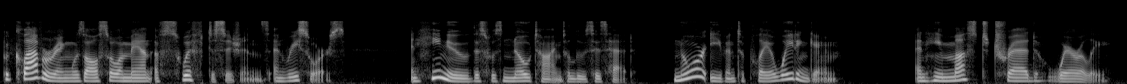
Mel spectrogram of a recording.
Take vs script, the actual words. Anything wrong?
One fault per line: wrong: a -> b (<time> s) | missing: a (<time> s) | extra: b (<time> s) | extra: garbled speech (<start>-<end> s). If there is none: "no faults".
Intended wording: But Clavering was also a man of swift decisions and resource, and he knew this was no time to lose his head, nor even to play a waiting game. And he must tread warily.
no faults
